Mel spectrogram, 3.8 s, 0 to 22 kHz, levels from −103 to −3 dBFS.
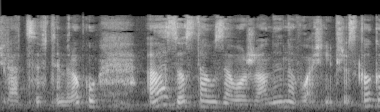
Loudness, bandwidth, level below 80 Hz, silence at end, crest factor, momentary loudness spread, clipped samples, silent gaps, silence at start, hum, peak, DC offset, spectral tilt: -20 LUFS; 13 kHz; -76 dBFS; 0 s; 22 dB; 9 LU; under 0.1%; none; 0 s; none; -2 dBFS; under 0.1%; 2.5 dB/octave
